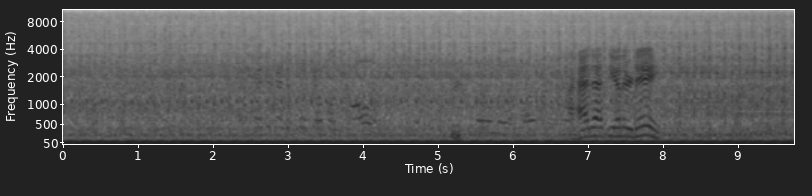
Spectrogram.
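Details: First-generation Dodge after a full rewiring, with clicking reported near the solenoid/relay: low, even idle rumble holds steady with no misses, knocks or stumbles; normal idle.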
